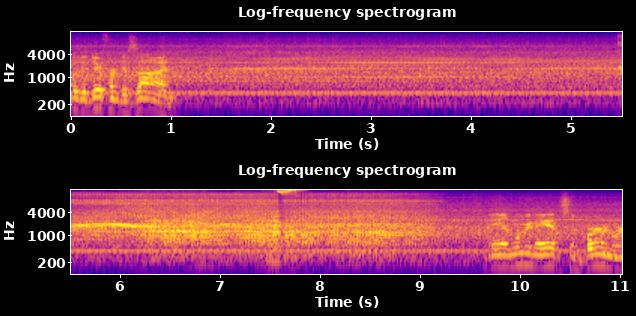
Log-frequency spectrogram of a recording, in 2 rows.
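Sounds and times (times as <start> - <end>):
turning tool cutting wood: 5.4 - 9.3
wood lathe running: 5.4 - 9.3.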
